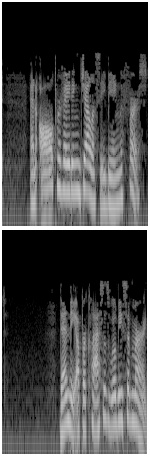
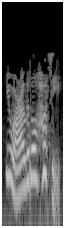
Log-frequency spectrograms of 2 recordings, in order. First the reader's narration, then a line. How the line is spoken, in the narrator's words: cried my father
